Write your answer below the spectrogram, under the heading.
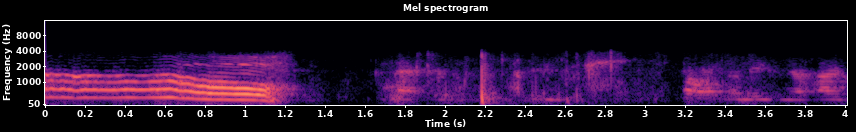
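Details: Indoors, a female British bulldog seeking attention lets out one long, steady, howl-like whimper that bends down at the end, followed by soft snuffles and quiet grumbling noises.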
